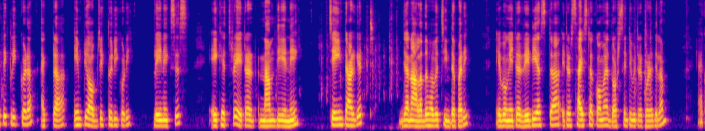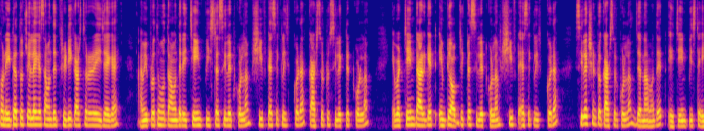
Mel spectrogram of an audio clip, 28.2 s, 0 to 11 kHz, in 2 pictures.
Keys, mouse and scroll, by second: 3.7 scroll down 2, 4.6 click, 4.7-6.5 drag, 10.7 click, 11.8-13.6 drag, 13.6 scroll down 2, 14.4-15.3 middle drag, 15.3-16.0 scroll up 1, 16.1-16.9 scroll up 3, 16.9 click, 19.0 shift+s, 22.0 click, 22.7 scroll down 1, 24.1 shift+s, 26.3 scroll up 3, 26.7-27.1 shift+middle drag.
